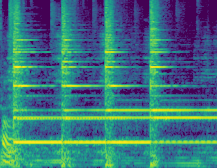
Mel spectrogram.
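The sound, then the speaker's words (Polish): A hand-rung alarm bell, used here to greet guests, clangs four times at a steady pace, loud, each strike leaving bright metallic overtones ringing between hits. “Ale ten dzwon między innymi ja tutaj używam do czego? A witam gości.”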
